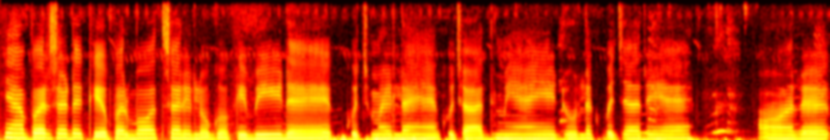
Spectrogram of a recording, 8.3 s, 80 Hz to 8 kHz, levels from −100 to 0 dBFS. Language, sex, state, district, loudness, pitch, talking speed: Hindi, female, Rajasthan, Bikaner, -16 LUFS, 105 Hz, 175 wpm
